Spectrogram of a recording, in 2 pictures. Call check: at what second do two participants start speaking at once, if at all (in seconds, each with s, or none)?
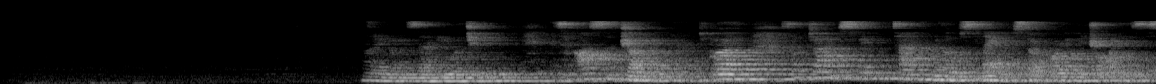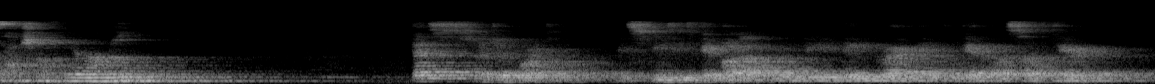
none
